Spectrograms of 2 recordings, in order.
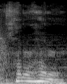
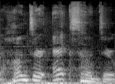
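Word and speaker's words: Hunter × Hunter: some people pronounce it hunter x hunter which makes me not want to cut you it makes me want to deck you in the face that's right cry stop pronouncing the x anyway this show first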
